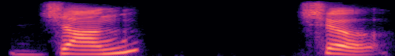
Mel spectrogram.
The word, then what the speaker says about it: juncture: Durga wants to know the pronunciation of juncture. ये जो word लिखा है juncture, it is pronounced as juncture. और ये जो TURE होता है, इसको हमेशा चर बोलते हैं.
